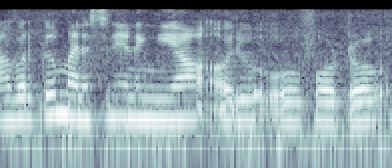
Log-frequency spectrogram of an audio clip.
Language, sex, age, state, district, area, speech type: Malayalam, female, 30-45, Kerala, Kozhikode, rural, spontaneous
